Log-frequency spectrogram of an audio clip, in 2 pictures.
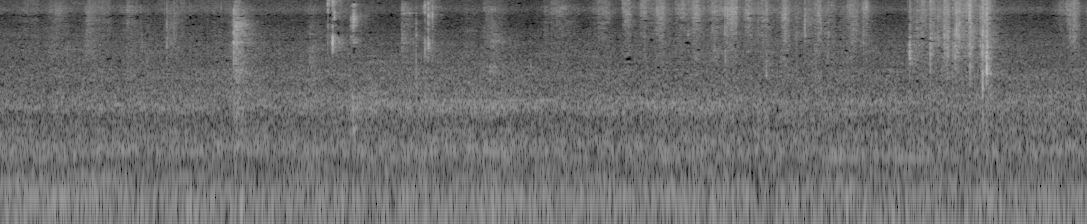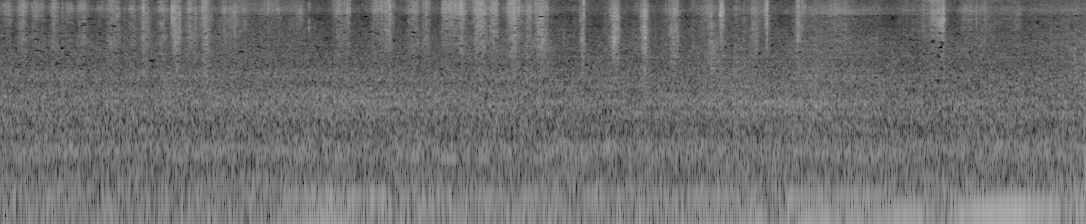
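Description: Shaving brush working thick lather over a man's face, a soft crackling, swishing sound of bristles and foam, over a low steady hum.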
